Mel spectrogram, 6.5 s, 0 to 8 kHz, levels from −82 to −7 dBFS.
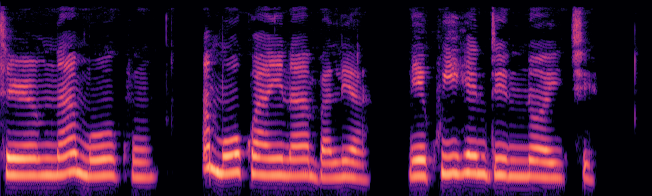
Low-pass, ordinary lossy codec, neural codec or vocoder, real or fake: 7.2 kHz; MP3, 48 kbps; none; real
